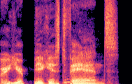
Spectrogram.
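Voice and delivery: soft, breathy, hushed, creepy near-whisper. Recapping the scene, speaker quotes Cordy answering Jimmy King: creepy Cordy voice. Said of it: "It's such a creepy voice".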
